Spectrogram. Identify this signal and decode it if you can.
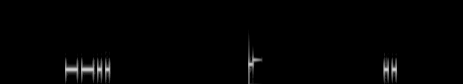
Morse code, heard as a keyed tone, about 29 wpm, 700 Hz. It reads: Z I
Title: Single Letters - Phonetic Pronunciation 30wpm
